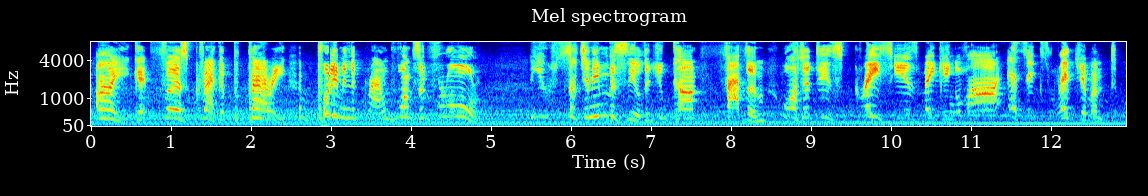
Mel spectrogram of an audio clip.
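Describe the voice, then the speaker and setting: A man playing a bloodthirsty, hot-tempered, pompous British army major in a radio play, barking orders. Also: unhurried. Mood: contemptuous, bloodthirsty. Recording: noisy, with vehicle rumble behind. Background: vehicle engine noise.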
